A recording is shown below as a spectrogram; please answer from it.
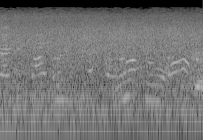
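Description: Steady rush of small waves breaking on a sandy beach, with indistinct voices talking in the background.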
